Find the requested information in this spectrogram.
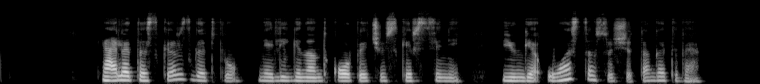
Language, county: Lithuanian, Šiauliai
